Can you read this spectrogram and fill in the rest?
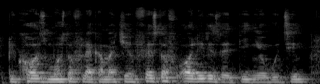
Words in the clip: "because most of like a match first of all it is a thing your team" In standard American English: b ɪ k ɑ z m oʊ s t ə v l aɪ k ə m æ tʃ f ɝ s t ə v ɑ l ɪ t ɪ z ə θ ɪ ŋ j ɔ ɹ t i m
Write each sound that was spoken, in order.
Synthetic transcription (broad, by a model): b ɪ k ɑ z m oʊ s t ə f l aɪ k ə m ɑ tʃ f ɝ s t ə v ɑ l ɪ t ɪ z ə t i ŋ j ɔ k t i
